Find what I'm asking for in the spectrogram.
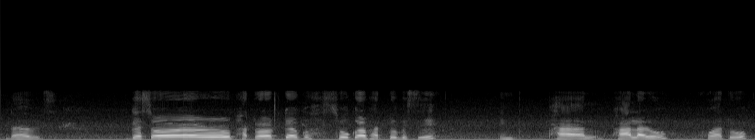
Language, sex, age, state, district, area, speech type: Assamese, female, 60+, Assam, Darrang, rural, spontaneous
